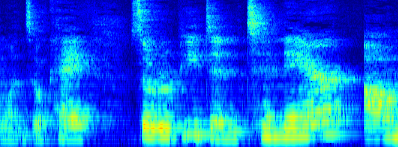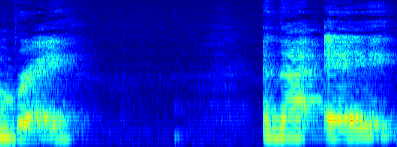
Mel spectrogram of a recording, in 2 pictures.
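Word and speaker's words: hambre: okay so repeating tener ombre and that a that H is silent so it just sounds like it starts with an A tener ombre which is to be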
